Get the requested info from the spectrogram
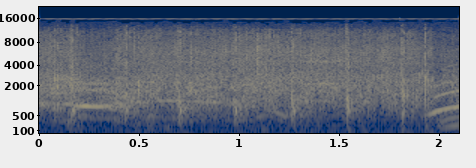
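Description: Game-show studio audience applauding, a dense steady patter of clapping with a few voices calling out over it.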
